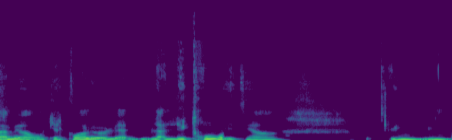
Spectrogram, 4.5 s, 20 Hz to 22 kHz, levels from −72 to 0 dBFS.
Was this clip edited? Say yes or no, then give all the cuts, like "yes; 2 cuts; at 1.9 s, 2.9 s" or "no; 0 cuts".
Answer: yes; 1 cut; at 2.2 s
